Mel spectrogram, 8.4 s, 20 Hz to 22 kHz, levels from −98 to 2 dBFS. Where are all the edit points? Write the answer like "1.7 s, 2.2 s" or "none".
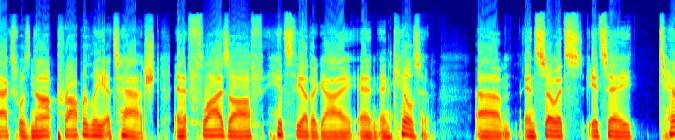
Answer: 2.1 s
